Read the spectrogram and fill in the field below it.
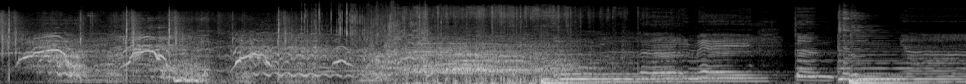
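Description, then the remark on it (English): At an execution where a woman is pulled apart by horses, horses whinny and neigh repeatedly over a noisy, shouting crowd, followed by a sustained low droning tone punctuated by a couple of sharp, whip-like cracks near the end. “And in another Scandinavian version, the instrument is a pipe which spews blood upon the guilty sister, resulting in her execution, which is a particularly horrific execution, as she is pulled apart by horses.”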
